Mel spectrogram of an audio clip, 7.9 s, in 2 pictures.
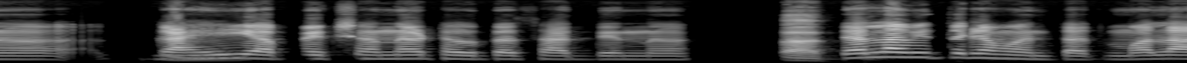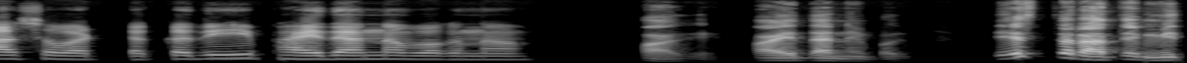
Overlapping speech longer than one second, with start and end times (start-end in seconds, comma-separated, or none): none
